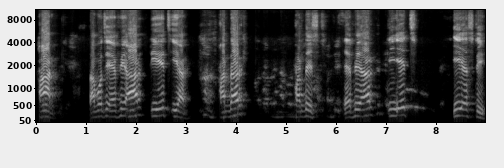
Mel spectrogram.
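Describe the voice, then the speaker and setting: Male teacher, high bright voice. Classroom lecture, spells things out, keeps checking the class follows. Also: slow, pauses often, poor audio. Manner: repetitive, checks often with the class, spells out letters. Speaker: English grammar teacher.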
